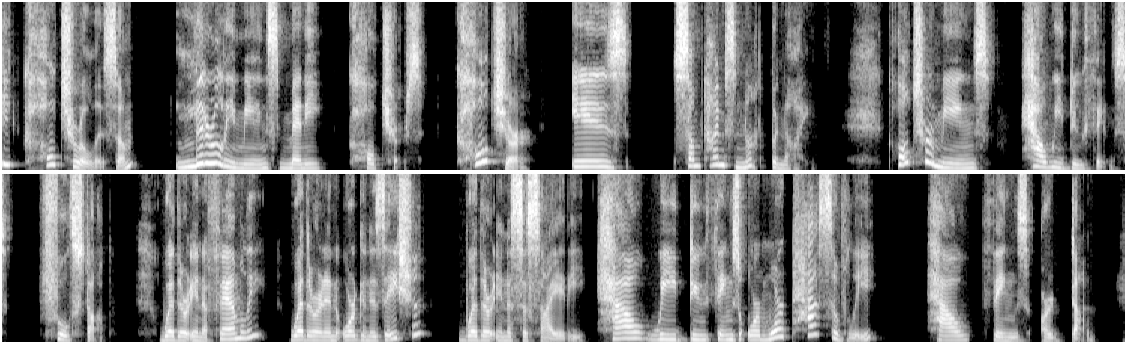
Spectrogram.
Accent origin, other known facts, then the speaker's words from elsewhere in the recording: Canada; I grew up in Canada. It was, I think, the first country in the world that adopted multiculturalism as a policy.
